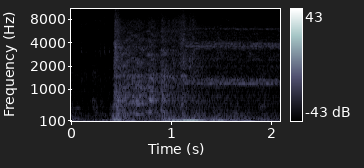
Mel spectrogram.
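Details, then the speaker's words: Wrecked C6 Corvette Z06 after a new key fob battery: the starter cranks and the engine catches for a brief low rumble, then fades. It had never fired before, and the fuel pressure gauge showed no fuel pressure. "It wouldn't even like fire. Now it fired. Now it gave itself a little vroom."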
